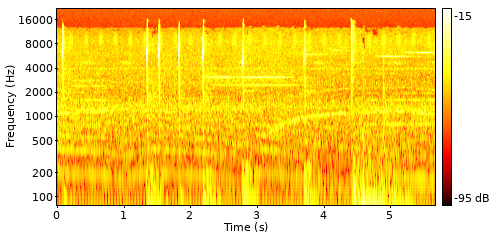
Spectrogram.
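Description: Menu selections click and beep.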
